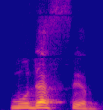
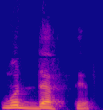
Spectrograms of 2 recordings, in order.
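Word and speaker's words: المدثر: Dia bacanya ya ayyuhal mudassir ya. Karena memang enaknya gitu ya, karena kalau muzammil ya ayyuhal muzammil ya. Ya ayyuhal muddatsir.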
